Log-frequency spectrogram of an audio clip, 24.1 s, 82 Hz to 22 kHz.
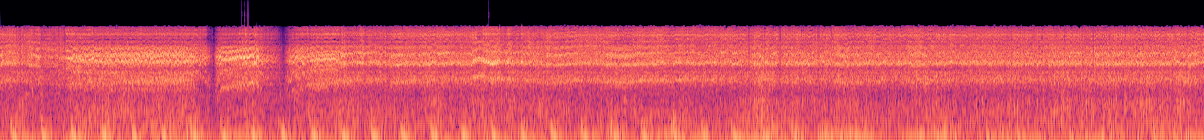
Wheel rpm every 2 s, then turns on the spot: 210, 180, 100, 180, 240, 240, 220, 230, 230, 230, 230, 230.
none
